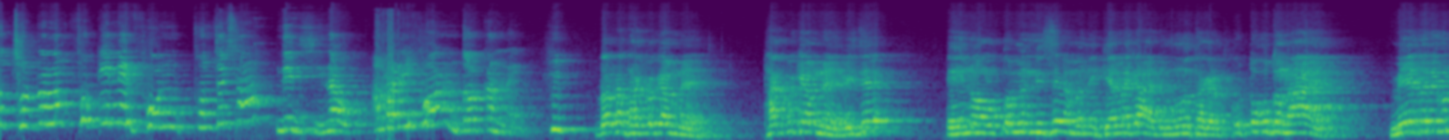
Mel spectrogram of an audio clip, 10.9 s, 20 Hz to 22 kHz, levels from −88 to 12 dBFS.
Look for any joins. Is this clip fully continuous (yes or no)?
yes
